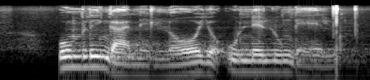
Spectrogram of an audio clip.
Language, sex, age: South Ndebele, male, 22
